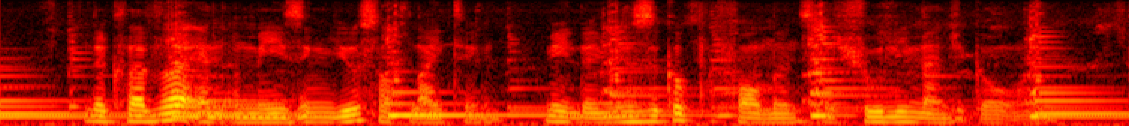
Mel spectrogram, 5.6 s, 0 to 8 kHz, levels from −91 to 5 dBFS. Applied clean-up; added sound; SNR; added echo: none; Plucked string instrument; 3 dB; none.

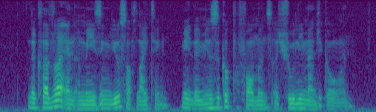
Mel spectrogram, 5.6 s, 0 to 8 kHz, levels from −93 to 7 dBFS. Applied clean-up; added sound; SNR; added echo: none; none; none; none.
